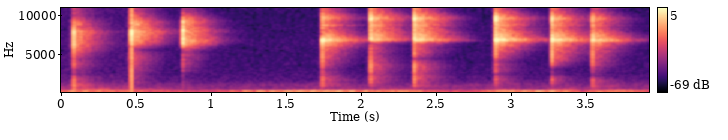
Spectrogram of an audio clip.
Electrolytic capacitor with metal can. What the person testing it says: mengetes seperti ini Sentil suaranya nyaring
